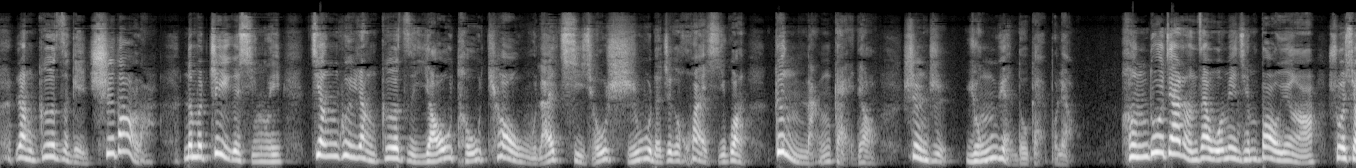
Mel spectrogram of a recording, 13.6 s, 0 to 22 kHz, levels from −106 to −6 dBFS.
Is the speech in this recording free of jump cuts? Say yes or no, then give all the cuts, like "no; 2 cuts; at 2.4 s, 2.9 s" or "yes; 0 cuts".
yes; 0 cuts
